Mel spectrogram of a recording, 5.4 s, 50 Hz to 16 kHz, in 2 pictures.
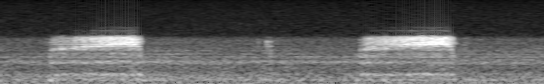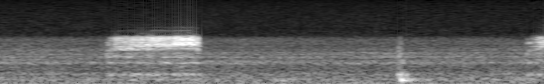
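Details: Owlets clamouring over a large rodent delivered on 23 March 2015: four harsh, breathy hissing screeches, each about half a second long, repeated roughly every one and a half seconds, with a faint click between them.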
